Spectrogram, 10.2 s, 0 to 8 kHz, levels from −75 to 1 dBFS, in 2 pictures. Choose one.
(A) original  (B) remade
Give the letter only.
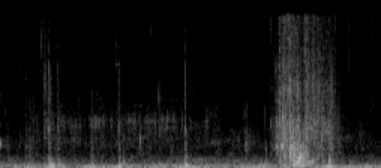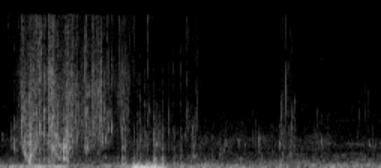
A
